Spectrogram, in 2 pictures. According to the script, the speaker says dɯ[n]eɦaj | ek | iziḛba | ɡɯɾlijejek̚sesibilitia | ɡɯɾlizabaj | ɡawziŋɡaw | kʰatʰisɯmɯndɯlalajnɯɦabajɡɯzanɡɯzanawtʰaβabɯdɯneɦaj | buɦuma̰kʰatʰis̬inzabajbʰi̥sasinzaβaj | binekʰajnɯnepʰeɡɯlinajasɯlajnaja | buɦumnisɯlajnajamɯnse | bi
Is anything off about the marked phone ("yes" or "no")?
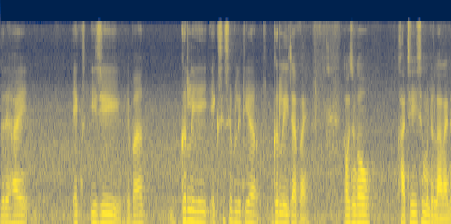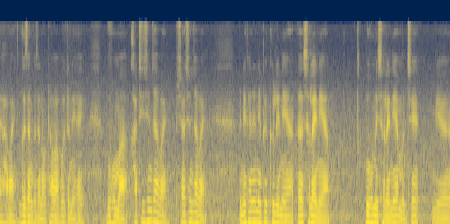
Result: no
